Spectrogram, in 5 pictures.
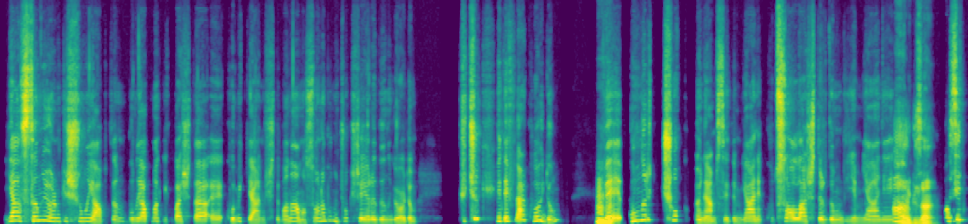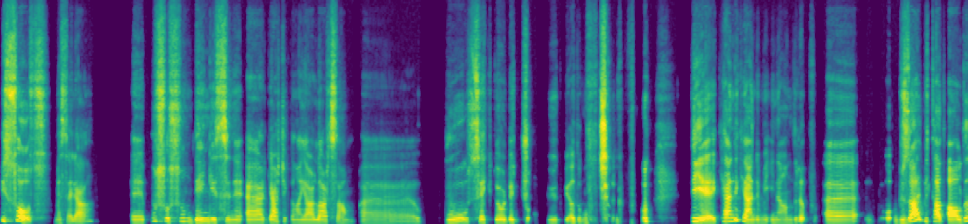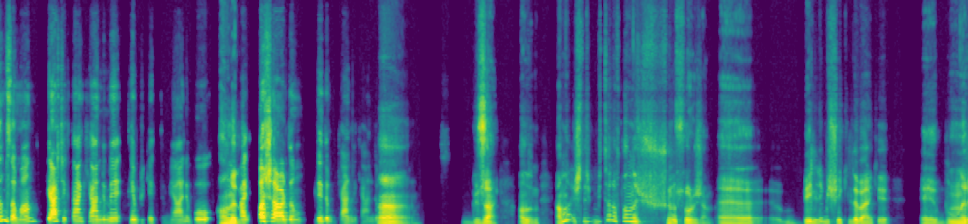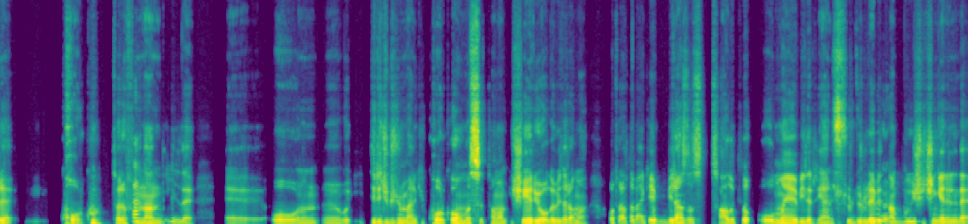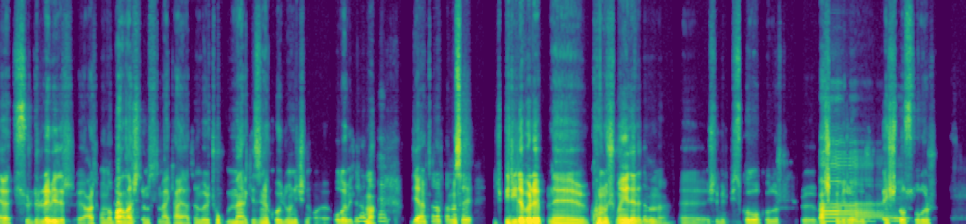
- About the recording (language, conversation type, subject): Turkish, podcast, Korkularınla yüzleşirken hangi adımları atarsın?
- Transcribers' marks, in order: other background noise; laughing while speaking: "olacak bu"; other noise; drawn out: "Ay"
